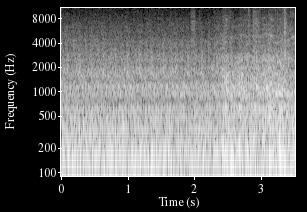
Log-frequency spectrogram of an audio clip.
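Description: A Ford F350 or F550 truck engine idles in a steady low rumble, close and continuous, with a slight rise in loudness partway through and no voices.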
